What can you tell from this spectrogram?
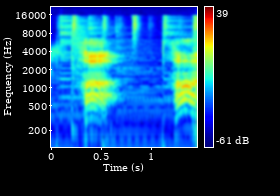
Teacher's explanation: ಹ ಅನ್ನುವಂತಹ ಅಕ್ಷರ ಕಂಠ್ಯದಿಂದಲೇ ಹುಟ್ಟುತ್ತೆ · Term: ಕಂಠ್ಯಕ್ಷರಗಳು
